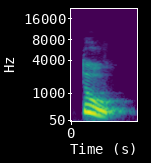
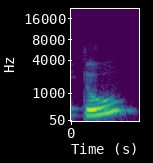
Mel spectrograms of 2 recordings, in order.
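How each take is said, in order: First: The word is said with strong stress. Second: The word is said with weak stress. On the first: "we stress on that accent" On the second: "If it was without an accent"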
